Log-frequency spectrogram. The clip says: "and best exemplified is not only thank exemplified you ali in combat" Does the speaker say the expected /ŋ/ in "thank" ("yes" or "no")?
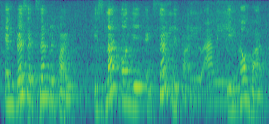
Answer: no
